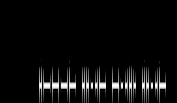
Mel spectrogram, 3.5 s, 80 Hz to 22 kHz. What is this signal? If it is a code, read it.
Morse code, heard as a keyed tone, about 28 wpm, 700 Hz. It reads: 1464
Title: Numbers - 4-Digit 28wpm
